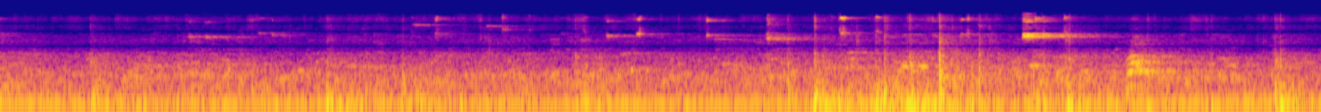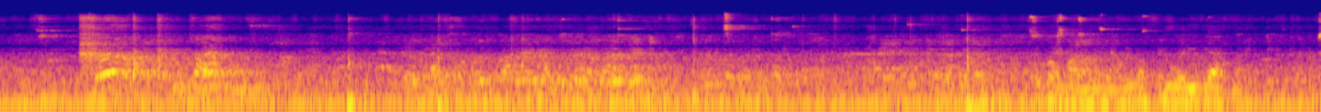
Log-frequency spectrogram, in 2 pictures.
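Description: A crowd of spectators murmurs and cheers.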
